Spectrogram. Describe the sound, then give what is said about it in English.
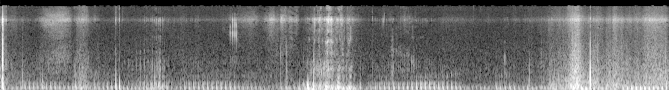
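Cat purring, a soft, continuous low rumble that pulses in a steady rhythm, faint and alone with a few light clicks. “I don't know if you can hear him purring”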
